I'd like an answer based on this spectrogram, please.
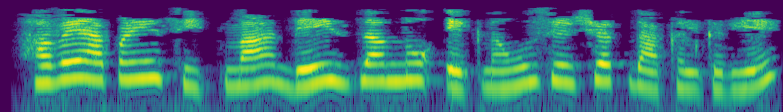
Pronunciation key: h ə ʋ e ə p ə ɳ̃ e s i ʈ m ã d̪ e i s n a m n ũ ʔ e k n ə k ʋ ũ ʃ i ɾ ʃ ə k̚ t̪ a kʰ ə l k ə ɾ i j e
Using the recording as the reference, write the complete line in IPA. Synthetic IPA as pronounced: h ə ʋ e a p ə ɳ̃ e s i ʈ m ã d̪ e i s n a m n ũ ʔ e k n ə ʋ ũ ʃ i ɾ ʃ ə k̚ d̪ a kʰ ə l k ə ɾ i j e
